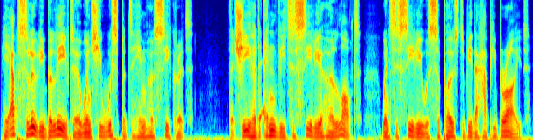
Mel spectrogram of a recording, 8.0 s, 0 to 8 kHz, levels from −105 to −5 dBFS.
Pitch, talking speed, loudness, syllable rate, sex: 90 Hz, 195 wpm, -20 LUFS, 6.4 syllables/s, male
